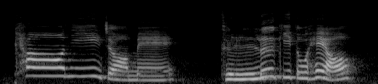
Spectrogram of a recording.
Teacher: 편의점の真ん中の의はいと発音します。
